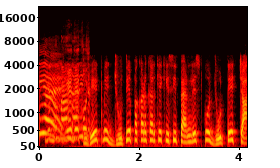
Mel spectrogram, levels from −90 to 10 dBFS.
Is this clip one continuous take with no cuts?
no; 1 cut; at 0.9 s

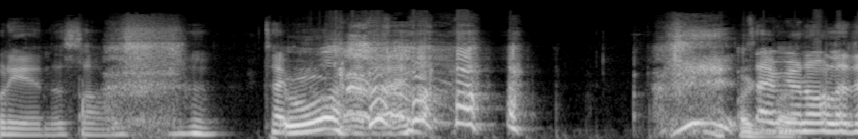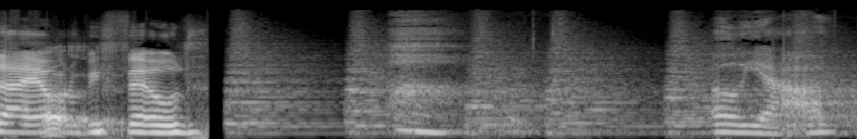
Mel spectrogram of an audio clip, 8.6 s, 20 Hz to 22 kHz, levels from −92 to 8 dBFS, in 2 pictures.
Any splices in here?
yes; 1 cut; at 5.3 s

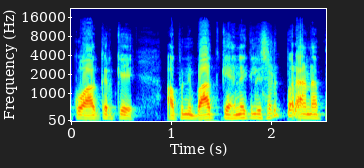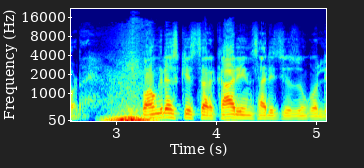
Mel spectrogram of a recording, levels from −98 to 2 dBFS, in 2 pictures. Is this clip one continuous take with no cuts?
no; 1 cut; at 3.1 s

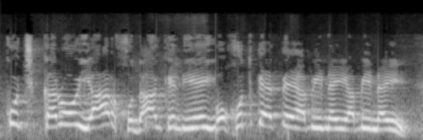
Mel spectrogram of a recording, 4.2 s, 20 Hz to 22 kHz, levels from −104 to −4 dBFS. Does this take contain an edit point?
yes; 1 cut; at 2.1 s

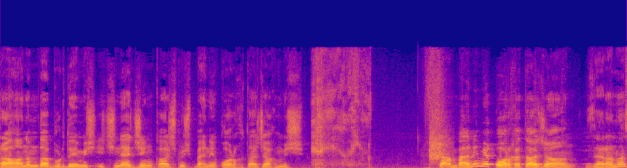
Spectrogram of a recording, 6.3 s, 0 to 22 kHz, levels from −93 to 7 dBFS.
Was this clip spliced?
yes; 1 cut; at 3.0 s

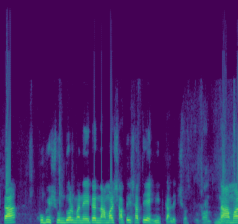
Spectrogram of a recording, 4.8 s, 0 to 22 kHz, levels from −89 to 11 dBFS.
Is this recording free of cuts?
yes; 0 cuts

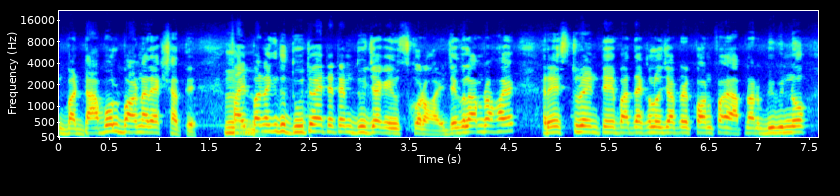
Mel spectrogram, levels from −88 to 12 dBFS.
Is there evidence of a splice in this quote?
no; 0 cuts

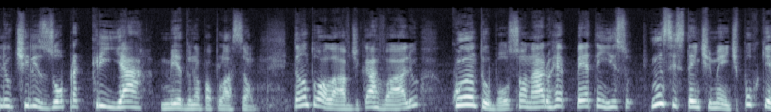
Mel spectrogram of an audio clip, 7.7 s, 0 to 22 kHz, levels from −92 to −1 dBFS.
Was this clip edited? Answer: yes; 2 cuts; at 2.8 s, 6.4 s

